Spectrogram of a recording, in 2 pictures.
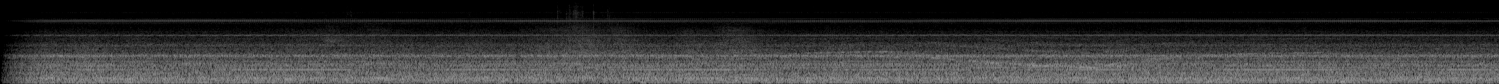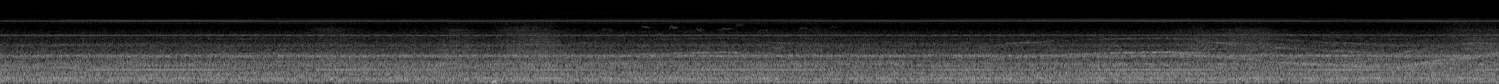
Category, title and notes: Soundscapes > Urban
Splott - Water Tower Electrical Hum 02 Police Siren - Splott Beach Costal Path
fieldrecording, splott, wales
